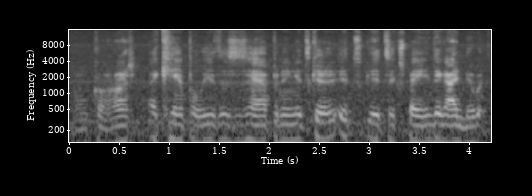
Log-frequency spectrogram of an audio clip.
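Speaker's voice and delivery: soft, stunned murmur under the breath; awed hush. Real, not acted. Streamer to chat, stunned and hushed. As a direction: hush it like you can't believe it. Shocked reading the filing.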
